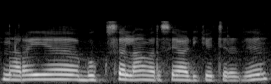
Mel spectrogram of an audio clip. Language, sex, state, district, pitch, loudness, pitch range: Tamil, female, Tamil Nadu, Kanyakumari, 210 Hz, -17 LUFS, 205-225 Hz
